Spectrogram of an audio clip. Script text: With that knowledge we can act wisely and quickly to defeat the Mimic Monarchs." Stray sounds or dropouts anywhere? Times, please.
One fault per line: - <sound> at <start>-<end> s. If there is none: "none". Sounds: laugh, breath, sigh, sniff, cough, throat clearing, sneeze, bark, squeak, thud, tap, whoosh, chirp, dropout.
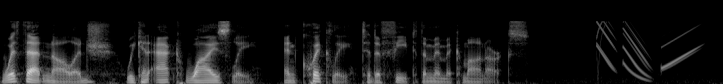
- chirp at 6.0-7.1 s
